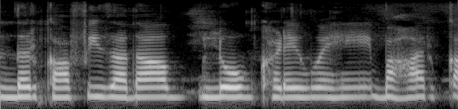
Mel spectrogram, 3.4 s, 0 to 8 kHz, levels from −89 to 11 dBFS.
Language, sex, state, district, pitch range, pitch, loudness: Hindi, female, Chandigarh, Chandigarh, 225-235 Hz, 230 Hz, -16 LUFS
